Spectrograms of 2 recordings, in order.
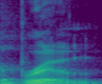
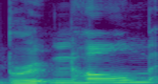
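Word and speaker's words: Bruttenholm: Depends on who you ask in this movie, because the character's name it's pronounced Professor Broom, but it's spelled Brutenholm.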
